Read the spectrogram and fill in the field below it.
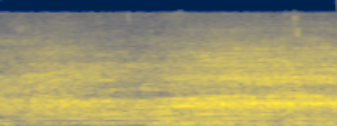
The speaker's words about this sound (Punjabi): ਜੈਕਾਰਾ ਬੜਾ ਚਾਹੀਦਾ, ਵਾਹਿਗੁਰੂ ਜੀ ਕਾ ਖਾਲਸਾ।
